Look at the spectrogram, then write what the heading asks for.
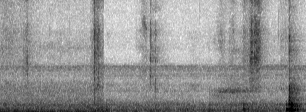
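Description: Scissors snip through a folded paper card for a handmade greeting card, a few light close cuts and rustles ending in one sharper snip, with no talking.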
